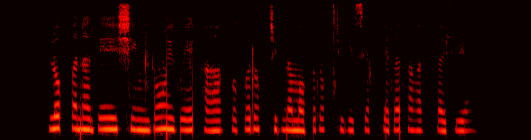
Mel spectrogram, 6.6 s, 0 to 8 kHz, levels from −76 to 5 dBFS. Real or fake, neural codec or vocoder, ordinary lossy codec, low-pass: real; none; AAC, 48 kbps; 7.2 kHz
